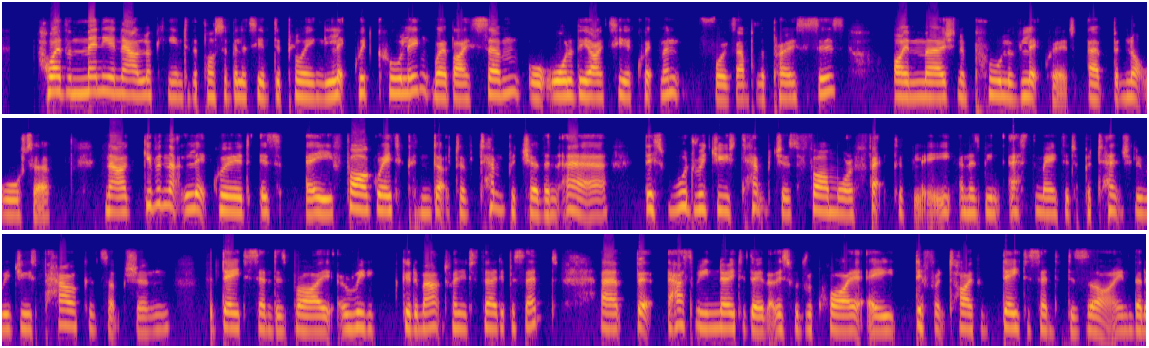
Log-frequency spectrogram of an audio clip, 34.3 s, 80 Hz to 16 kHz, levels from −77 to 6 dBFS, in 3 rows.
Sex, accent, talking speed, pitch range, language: female, British, 165 wpm, 180-205 Hz, English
